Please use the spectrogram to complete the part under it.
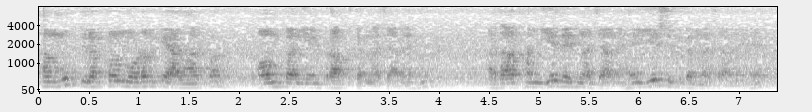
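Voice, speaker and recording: A man's voice: a little high, lively intonation, a little fast. A man teaching physics in an explanatory, repetitive way, checking in as he goes and mixing in English terms. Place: echoey room. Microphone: distant microphone. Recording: very echoey, distant mic, clear noise.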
